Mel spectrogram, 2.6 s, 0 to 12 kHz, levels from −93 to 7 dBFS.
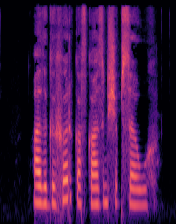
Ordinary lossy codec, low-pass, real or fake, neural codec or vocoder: MP3, 64 kbps; 10.8 kHz; fake; autoencoder, 48 kHz, 128 numbers a frame, DAC-VAE, trained on Japanese speech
